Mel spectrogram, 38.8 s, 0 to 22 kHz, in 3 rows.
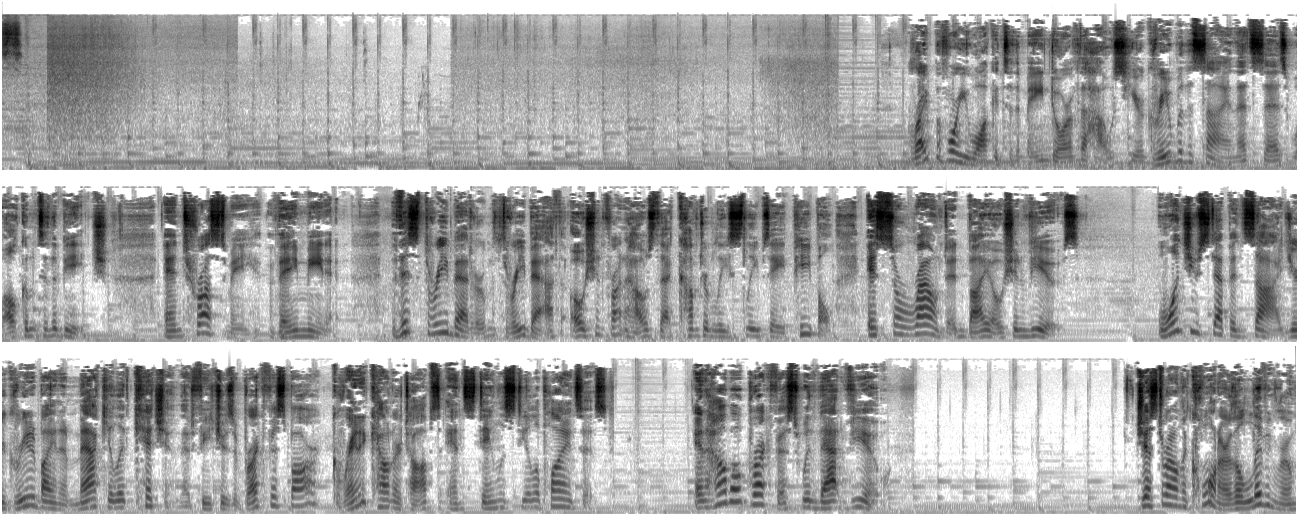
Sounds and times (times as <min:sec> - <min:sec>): Speech: 0:00.0 - 0:00.3, 0:09.1 - 0:23.8, 0:24.5 - 0:32.0, 0:32.8 - 0:34.8, 0:37.2 - 0:38.8
Music: 0:00.0 - 0:38.8.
